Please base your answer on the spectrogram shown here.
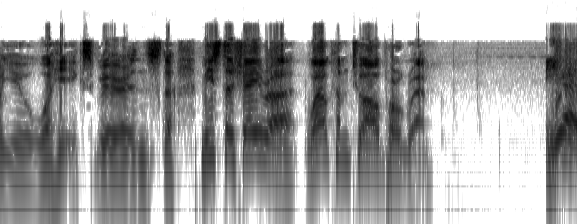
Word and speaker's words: Schaerer: So just like the word share, like if you're sharing something, add an ER to that, and it's Schaerer.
